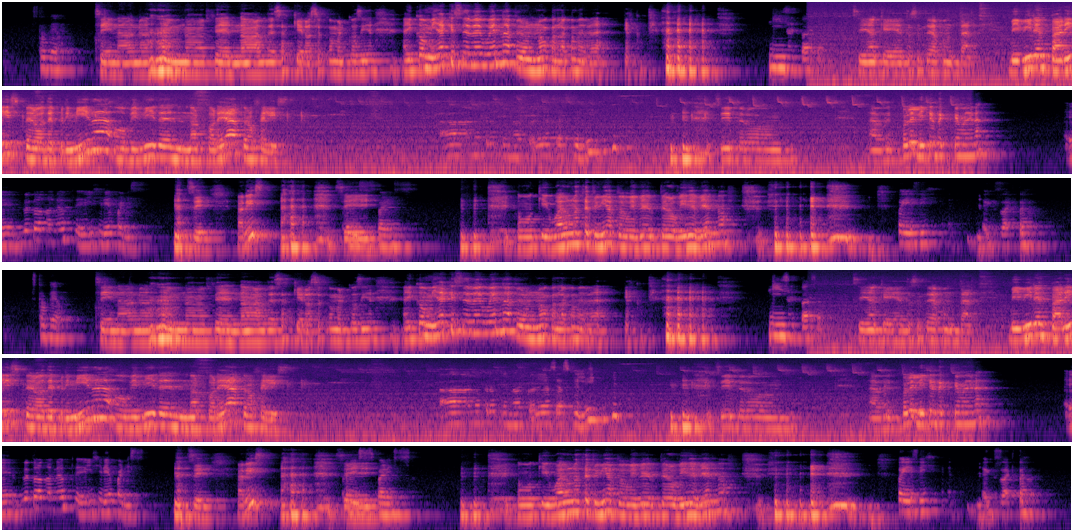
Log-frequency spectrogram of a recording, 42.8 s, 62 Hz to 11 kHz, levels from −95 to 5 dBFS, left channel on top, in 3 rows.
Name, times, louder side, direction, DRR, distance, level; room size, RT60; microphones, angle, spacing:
voice 1, 0.5-0.8 10.2-10.9 20.1-22.5 26.4-26.5 28.4-30.3 33.1-33.8 40.5-40.9 41.6-42.3, right 2 dB, 80° right, 5 dB, 1.5 m, -32 dB
voice 2, 1.2-8.0 8.3-9.7 11.3-13.0 13.4-18.1 23.2-24.9 25.4-27.4 30.8-33.5 34.6-40.2 41.5-41.6, left 2 dB, 30° left, 4 dB, 1.6 m, -24 dB
sound 1, 10.7-27.2, left 2 dB, 60° left, 1.3 m, -40 dB
18.0 x 11.5 x 2.6 m, 0.63 s
head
